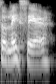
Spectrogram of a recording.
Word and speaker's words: Olesija: butchered it so bad it's alexa so we are pretty close okay i was kind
